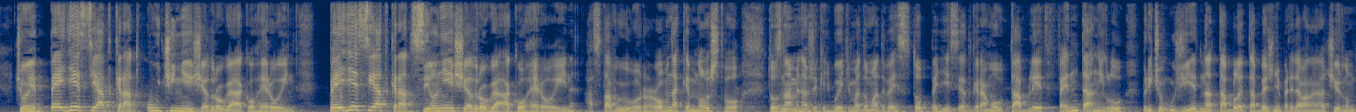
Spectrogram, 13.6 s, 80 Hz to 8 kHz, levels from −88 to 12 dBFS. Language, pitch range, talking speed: Slovak, 130-195 Hz, 155 wpm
